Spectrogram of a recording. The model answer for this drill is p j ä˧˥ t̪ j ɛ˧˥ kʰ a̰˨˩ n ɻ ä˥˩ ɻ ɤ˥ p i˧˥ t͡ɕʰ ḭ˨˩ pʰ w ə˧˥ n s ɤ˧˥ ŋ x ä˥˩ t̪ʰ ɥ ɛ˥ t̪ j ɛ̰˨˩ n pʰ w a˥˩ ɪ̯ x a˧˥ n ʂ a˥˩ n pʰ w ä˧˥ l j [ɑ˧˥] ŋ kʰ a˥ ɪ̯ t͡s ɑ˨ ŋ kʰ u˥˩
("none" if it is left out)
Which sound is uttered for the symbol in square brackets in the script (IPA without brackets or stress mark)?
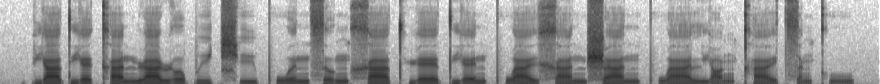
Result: ɑ̰˨˩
